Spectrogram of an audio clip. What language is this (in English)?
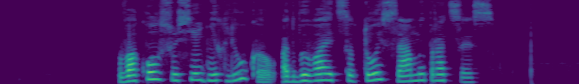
Belarusian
